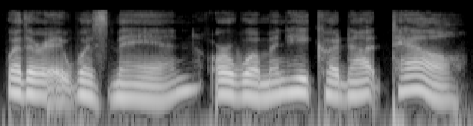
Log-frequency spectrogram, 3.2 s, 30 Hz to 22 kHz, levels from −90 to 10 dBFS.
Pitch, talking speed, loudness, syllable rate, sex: 155 Hz, 190 wpm, -17 LUFS, 4.0 syllables/s, female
